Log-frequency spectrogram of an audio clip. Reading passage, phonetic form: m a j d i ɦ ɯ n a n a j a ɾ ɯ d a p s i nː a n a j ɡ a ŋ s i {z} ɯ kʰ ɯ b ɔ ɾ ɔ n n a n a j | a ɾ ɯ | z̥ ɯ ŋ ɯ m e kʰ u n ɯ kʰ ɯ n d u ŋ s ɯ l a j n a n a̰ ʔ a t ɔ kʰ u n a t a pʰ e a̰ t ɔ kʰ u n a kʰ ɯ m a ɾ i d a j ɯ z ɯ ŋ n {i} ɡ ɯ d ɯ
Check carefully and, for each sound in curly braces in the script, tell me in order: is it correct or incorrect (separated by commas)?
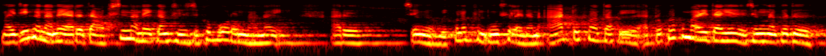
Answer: correct, incorrect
